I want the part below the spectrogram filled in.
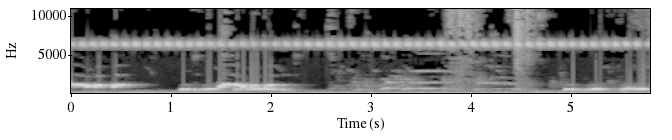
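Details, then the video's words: Local zebra dove morning song meant to lure and train other doves: repeated soft cooing phrases alternating higher and lower tones, over a loud low droning hum and a thin steady high whine. "Suara Terapi Perkutut di pagi hari agar cepat gacor"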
